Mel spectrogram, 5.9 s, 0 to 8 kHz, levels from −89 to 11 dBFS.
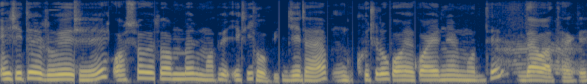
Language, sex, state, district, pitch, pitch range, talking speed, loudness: Bengali, male, West Bengal, Malda, 165 Hz, 150-190 Hz, 145 wpm, -19 LUFS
